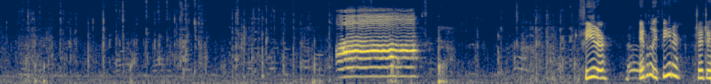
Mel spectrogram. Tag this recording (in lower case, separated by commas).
speech, inside a small room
